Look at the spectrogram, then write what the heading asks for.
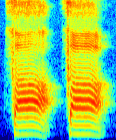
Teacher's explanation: اوپر والے جو 2 دانت ہیں ان کا نیچے والا جو کنارہ ہے نیچے والے ہونٹ کے تری والے حصے سے لگے گا تو فا پڑھا جائے گا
